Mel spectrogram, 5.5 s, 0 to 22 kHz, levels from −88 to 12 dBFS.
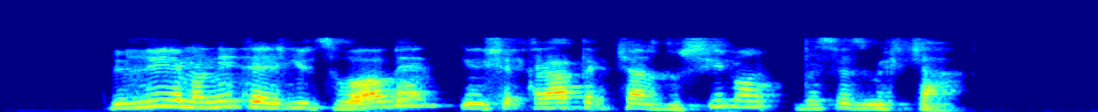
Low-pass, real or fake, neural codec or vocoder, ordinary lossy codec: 5.4 kHz; fake; codec, 44.1 kHz, 2.6 kbps, SNAC; none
